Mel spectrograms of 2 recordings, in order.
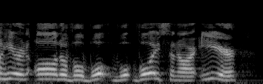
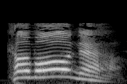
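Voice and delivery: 1 hyped call; 5 semitones higher, 8 dB louder, much slower than usual. Real, not acted. Preacher urging the crowd.

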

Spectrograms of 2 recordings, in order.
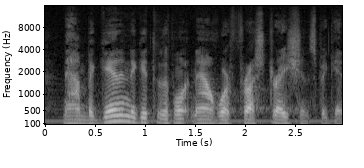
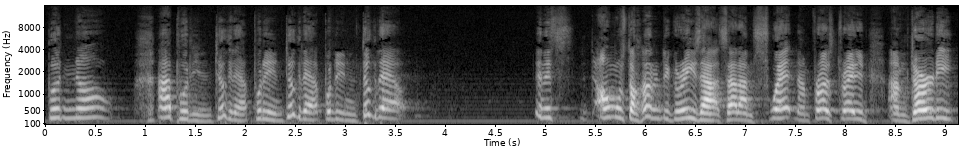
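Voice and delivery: high, loud exasperated rant; frustrated outburst; 12 semitones higher, 9 dB louder than usual. Real, not acted. Preacher reliving sweaty repair work, high and loud exasperation. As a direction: vent the heat and the frustration. Retelling his hot frustrated struggle.

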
